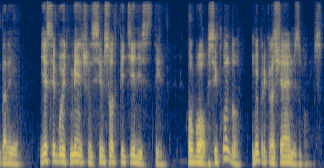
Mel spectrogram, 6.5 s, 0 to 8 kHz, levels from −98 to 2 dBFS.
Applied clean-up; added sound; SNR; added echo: neural mask model DeepFilterNet 3.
